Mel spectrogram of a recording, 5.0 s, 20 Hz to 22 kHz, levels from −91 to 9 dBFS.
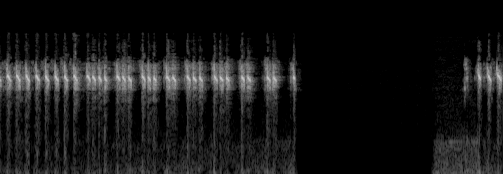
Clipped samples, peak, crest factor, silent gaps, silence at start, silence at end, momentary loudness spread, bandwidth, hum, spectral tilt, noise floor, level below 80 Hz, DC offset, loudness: under 0.1%; -6 dBFS; 16 dB; none; 0.05 s; 0 s; 6 LU; 10 kHz; none; 2 dB/octave; -82 dBFS; -68 dBFS; under 0.1%; -17 LUFS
